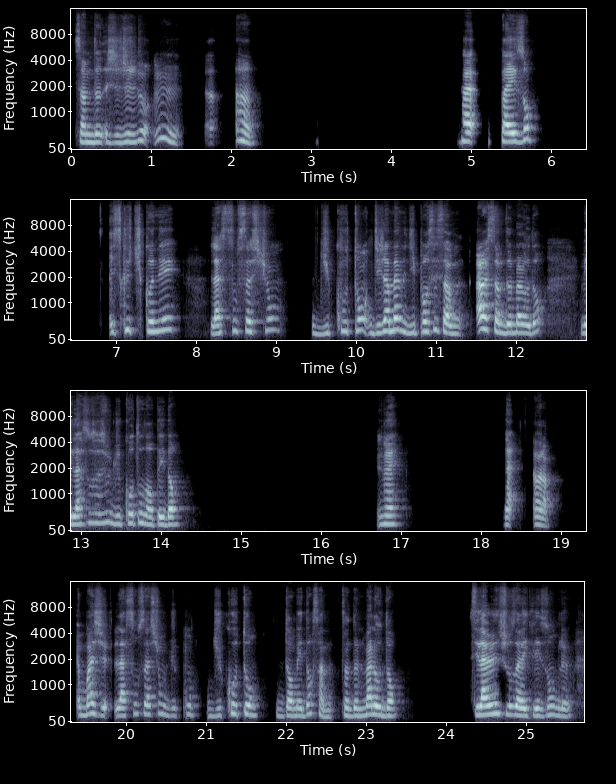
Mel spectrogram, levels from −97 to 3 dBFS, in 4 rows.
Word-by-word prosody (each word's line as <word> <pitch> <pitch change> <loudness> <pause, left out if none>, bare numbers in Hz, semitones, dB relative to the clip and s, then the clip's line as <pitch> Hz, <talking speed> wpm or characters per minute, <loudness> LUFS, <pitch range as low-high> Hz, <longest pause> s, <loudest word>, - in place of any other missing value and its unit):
Ça 215 -2 +1
me 210 - +1
donne 210 0 0
je 195 -1 -6
je 195 - -6
je 215 0 -1
jure, 250 +1 -4
mmh. 285 -3 -4 0.4
Heu, - - -11 0.3
ah - - -2 2.5
Bah, 230 -2 +7 0.3
par 225 -2 +7
exemple. 255 +6 +4 1.1
Est-ce - - -5
que 295 - 0
tu 285 -1 -6
connais, 285 +4 0 0.4
la 200 +1 +3
sensation, 270 +5 -4 0.4
du 200 +1 -8
coton? 265 +5 -3
Déjà 220 +6 +2
même 295 -2 +4
d'y 215 +1 -5
penser 255 +6 0
ça 235 -6 +4
me, 195 -1 -6 0.2
ah! 320 +2 +10
Ça 285 -4 +2
me 225 - -2
donne 225 0 +2
mal 225 0 +4
aux 210 - +2
dents, 235 +5 -5 0.5
mais 210 - -1
la 205 0 +3
sensation 245 +3 -7
du 220 -4 -5
coton 235 +3 -2
dans 205 -4 0
tes 200 -1 +2
dents? 200 0 +3 2.4
Mouais. 215 +1 -1 1.3
Ouais, - - +1 0.3
voilà. - - -2 0.4
Moi 235 +5 +2
je 240 -6 -2
la 200 0 +2
sensation 240 +2 -5
du 195 -1 -13
q 235 - -16
on 225 0 -13
du 185 +1 -11
coton 235 -1 -2 0.2
dans 190 +1 -1
mes 190 0 -2
dents, 240 +5 -5
ça 245 - -4
me, 165 - -10
ça 200 - -2
me 195 - -6
donne 195 -1 -2
mal 225 +1 +4
aux 220 - +6
dents. 190 -1 -2 0.8
C'est 215 - -4
la 220 0 +10
même 250 +2 +4
chose 230 -3 -3
avec 195 -2 +4
les 195 0 -2
ongles, 195 -5 -5
225 Hz, 170 wpm, -25 LUFS, 200-255 Hz, 2.5 s, ah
